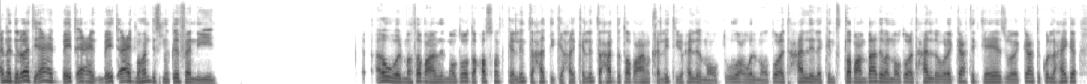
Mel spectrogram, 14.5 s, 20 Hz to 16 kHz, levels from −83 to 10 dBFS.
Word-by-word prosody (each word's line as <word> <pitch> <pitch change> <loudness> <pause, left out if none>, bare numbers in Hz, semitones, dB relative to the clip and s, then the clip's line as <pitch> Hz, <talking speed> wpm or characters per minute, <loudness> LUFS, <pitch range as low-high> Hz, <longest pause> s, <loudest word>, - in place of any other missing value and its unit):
أنا 170 +3 +5
دلوقتي 175 +5 +6
قاعد 165 -6 +2
بقيت 170 - +3
قاعد 150 -5 +2
بقيت 170 - 0
قاعد 170 -3 +5
مهندس 155 -2 -1
من 120 - -5
غير 155 - +2
فنّيين. 120 -6 -1 2.1
أول 160 -5 +4
ما 125 -2 -1
طبعًا 150 -2 +3
الموضوع 125 +5 -3
ده - - 0
حصل، 150 0 +1
كلّمت 140 +6 -3
حد 140 0 -1
ج 120 - -7
ح - - -4
كلّمت 130 +6 -5
حد 145 0 +1
طبعًا 130 -1 0
خلّيته 135 +2 -6
يحِل 130 +3 -3
الموضوع، 125 +4 -5
والموضوع 115 +3 -3
اتحَل 135 +1 -1
لكن 120 +1 -5
ط - - -12
طبعًا 135 -3 +3
بعد 155 +1 +3
ما 140 - +2
الموضوع 130 +3 -2
اتحَل 135 0 -1
ورجّعت 125 +4 -2
الجهاز، 130 -1 -2
ورجّعت 135 +6 -2
كل 145 0 -3
حاجة، 150 +2 -1
135 Hz, 170 wpm, -23 LUFS, 125-150 Hz, 2.1 s, دلوقتي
